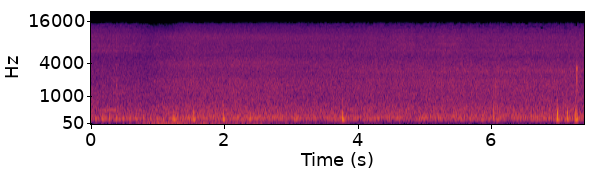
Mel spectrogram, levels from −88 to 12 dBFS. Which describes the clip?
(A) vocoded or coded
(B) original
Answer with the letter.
B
